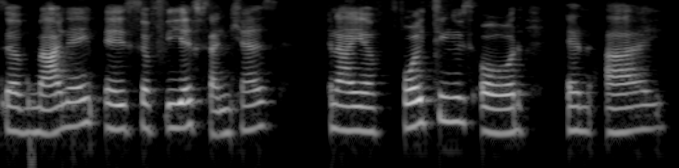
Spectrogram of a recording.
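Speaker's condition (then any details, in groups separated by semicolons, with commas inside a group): Down syndrome; prenatal diagnosis at 20-week ultrasound, chromosomal disorder; age 14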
